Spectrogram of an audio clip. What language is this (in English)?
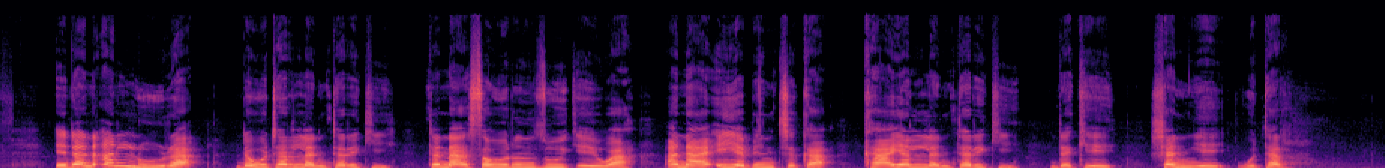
Hausa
